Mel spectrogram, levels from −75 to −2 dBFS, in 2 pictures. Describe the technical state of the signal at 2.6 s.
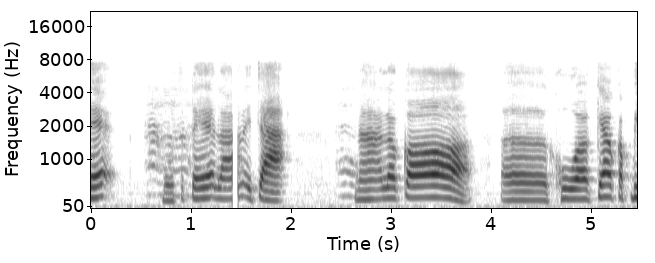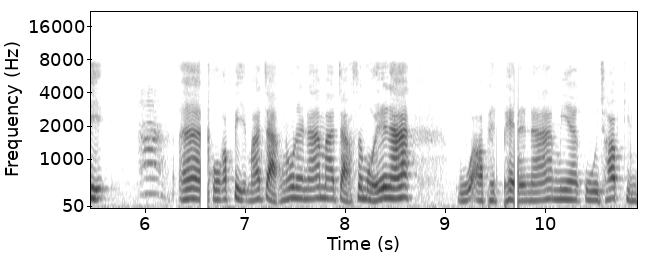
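At 2.6 s the speech is intact, carried cleanly through G.722 wideband telephone coding at 64 kbit/s with no fault at that moment.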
